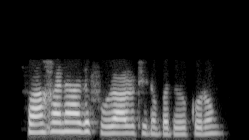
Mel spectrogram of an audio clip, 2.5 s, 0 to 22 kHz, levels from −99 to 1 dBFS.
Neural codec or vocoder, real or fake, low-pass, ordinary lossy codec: none; real; 3.6 kHz; Opus, 24 kbps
